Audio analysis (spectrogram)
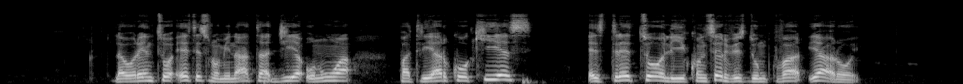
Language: Esperanto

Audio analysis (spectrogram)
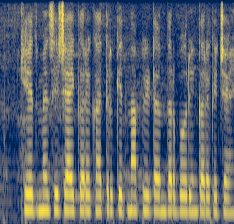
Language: Magahi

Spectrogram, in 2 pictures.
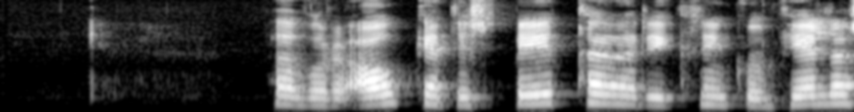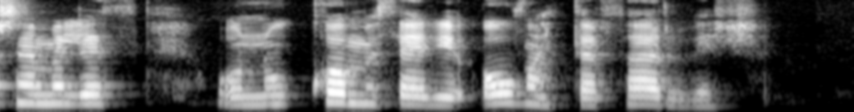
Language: Icelandic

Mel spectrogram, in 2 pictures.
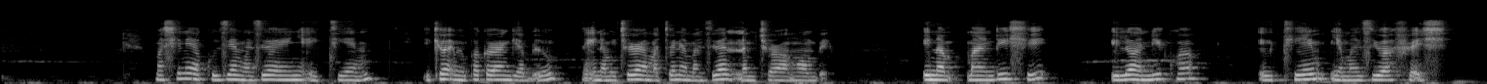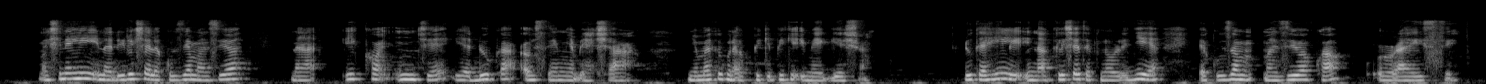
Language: Swahili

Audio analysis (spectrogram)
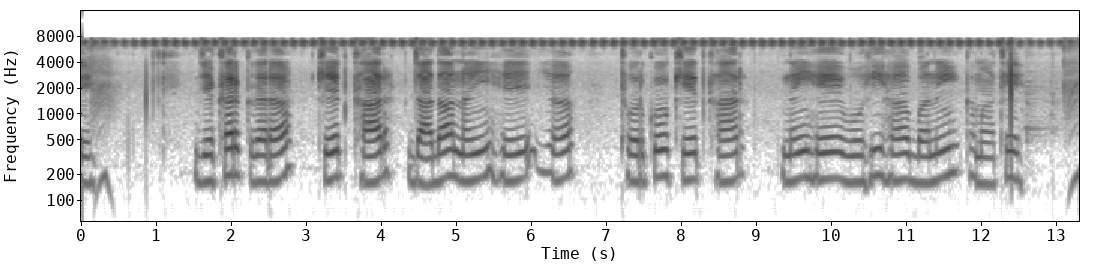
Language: Chhattisgarhi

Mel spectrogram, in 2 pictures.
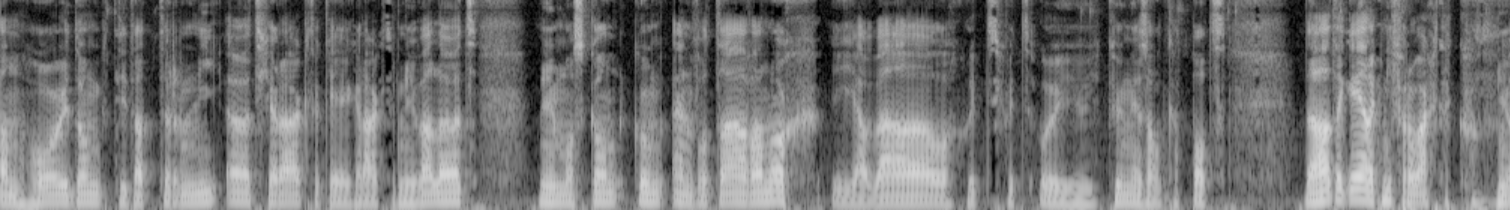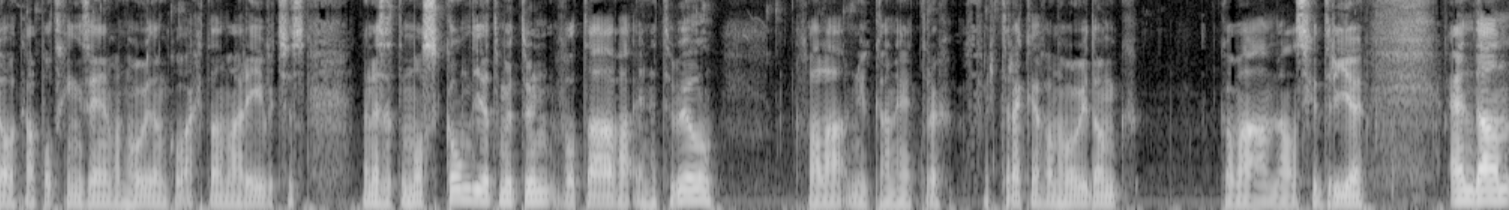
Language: Dutch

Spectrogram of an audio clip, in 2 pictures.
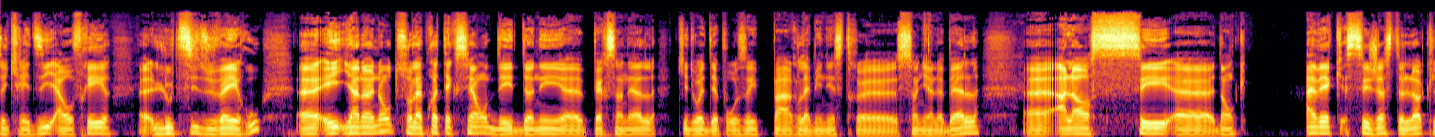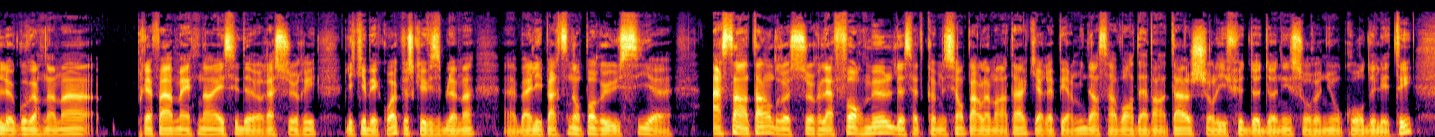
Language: French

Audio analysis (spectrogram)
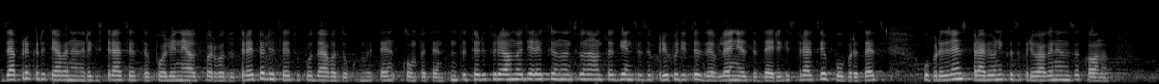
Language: Bulgarian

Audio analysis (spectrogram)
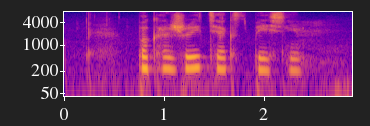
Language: Russian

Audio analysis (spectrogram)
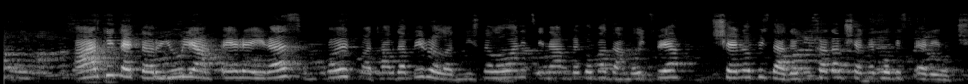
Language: Georgian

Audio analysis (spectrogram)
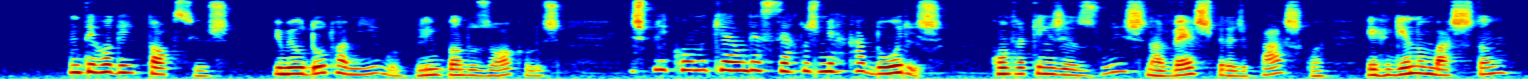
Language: Portuguese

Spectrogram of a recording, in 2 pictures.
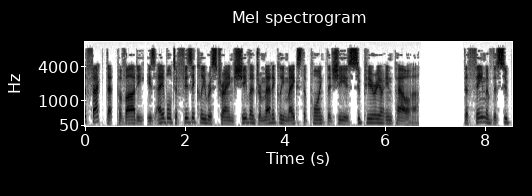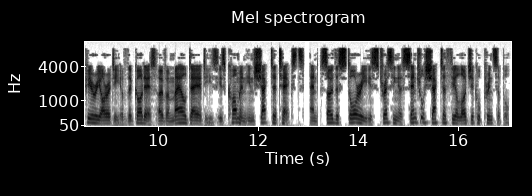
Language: English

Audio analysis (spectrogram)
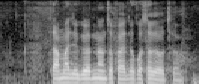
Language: Marathi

